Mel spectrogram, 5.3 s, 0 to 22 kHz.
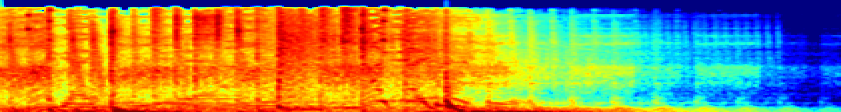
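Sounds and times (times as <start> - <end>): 
menacing music sting bumper: 0.2 - 3.8.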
